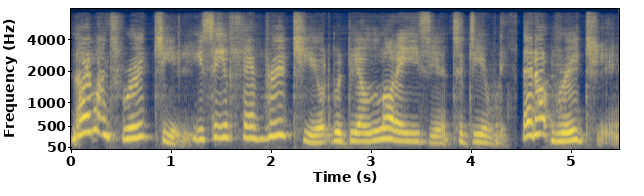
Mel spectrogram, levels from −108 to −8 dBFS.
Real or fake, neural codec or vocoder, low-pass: fake; codec, 24 kHz, 1 kbps, SNAC; 7.2 kHz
